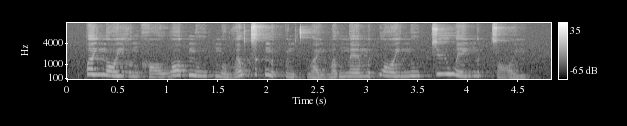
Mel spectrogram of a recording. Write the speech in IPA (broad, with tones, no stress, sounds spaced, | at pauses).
p ɐ˥ j n̪ ɔː˧ j l ʊ˨˥ ŋ h ɔː˨ w ɔː˥ t̚ n̪ uː˧ p̚ m o˨˩ w l ɐ˥ w t͡s ɐ˥ k̚ n̪ ɐ˨˥ t̚ p ɵ˨˩ n kʷʰ aː˨˩ j m ɐ˨˧ w n̪ ɛː˨˧ m ɵ˥ t̚ w ɔː˧ j n̪ uː˧ p̚ t͡s yː˥ w e˨˧ j ŋ ɵ˧ t̚ t͡s ɔː˨˩ j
